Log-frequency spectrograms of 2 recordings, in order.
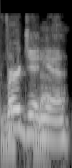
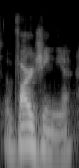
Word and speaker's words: Varginha: So this episode today, we're going to be talking about the Varginha, Brazil case. I said it right. Not Virginia. That's in America. Virginia. No, it's Varginha.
